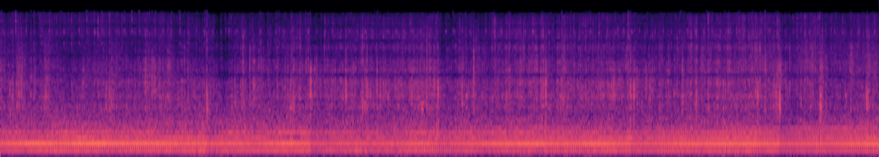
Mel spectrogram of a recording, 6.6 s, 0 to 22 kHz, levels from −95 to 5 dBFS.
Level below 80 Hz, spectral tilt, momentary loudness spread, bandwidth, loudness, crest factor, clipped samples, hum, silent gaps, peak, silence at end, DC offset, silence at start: -66 dBFS; -5.5 dB/octave; 3 LU; 16.5 kHz; -34 LUFS; 16 dB; under 0.1%; none; none; -18 dBFS; 0 s; under 0.1%; 0 s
